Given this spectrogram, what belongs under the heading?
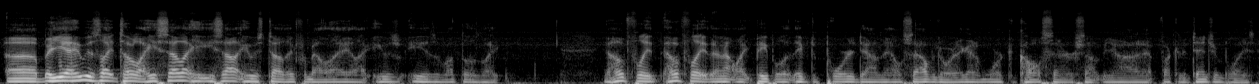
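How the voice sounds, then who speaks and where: A man's voice: mid-range voice, fairly even intonation, quick pace, darkish tone, breathy edge. A man vlogging in a casual rant, rambling and profane, often repeating and restarting himself.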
